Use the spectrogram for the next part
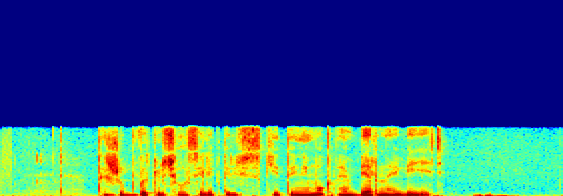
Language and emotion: Russian, angry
